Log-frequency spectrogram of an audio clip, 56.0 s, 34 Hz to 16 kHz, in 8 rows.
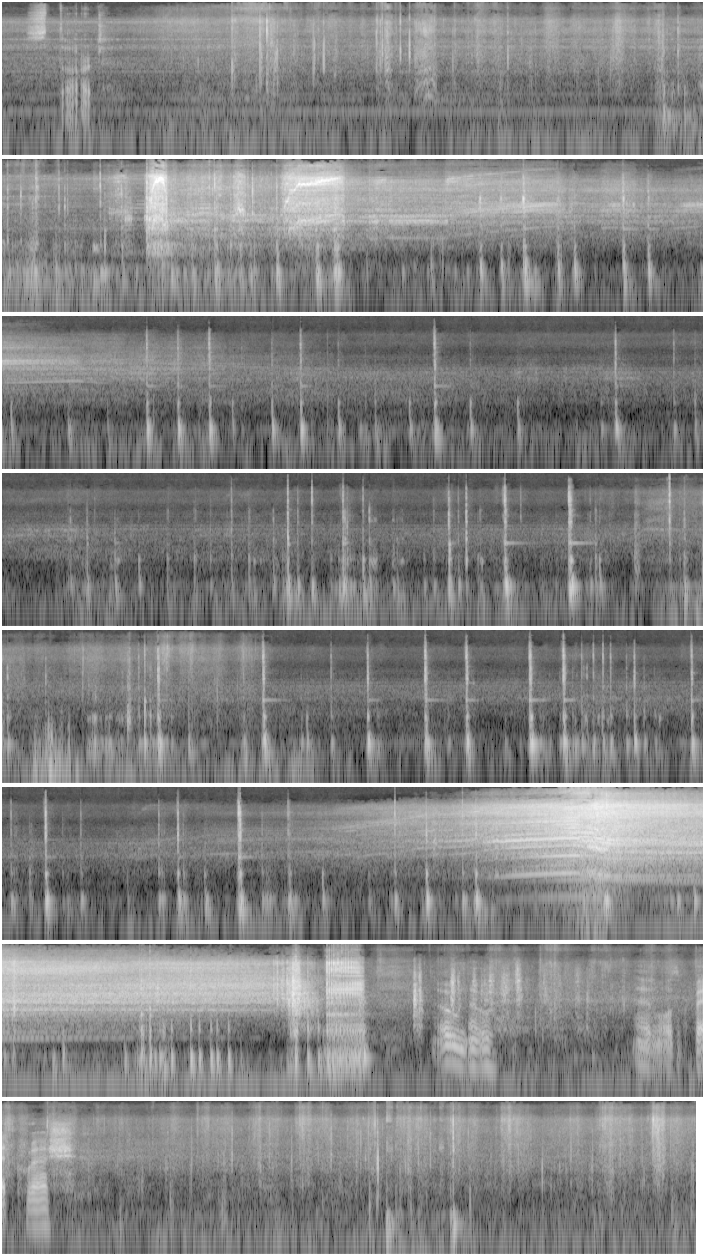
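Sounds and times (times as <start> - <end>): electric motor whine: 0.0 - 18.8, 36.2 - 56.0
sharp clicks and taps: 30.5 - 40.1.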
